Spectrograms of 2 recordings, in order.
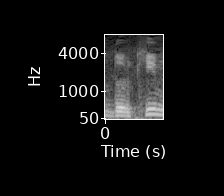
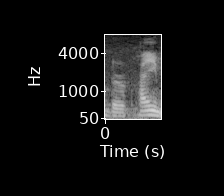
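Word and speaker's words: Durkheim: लोग जोड़ सकते हैं दरखाइम को, यानी इमाइल दुर्खीम। जैसे हम दुर्खीम कहते हैं, वो वास्तव में वो दुर्खीम नहीं होता है बल्कि वो दरखाइम होता है।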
